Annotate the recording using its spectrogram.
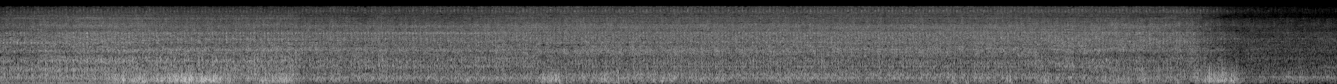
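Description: A van's turbo-diesel engine idles up close.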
